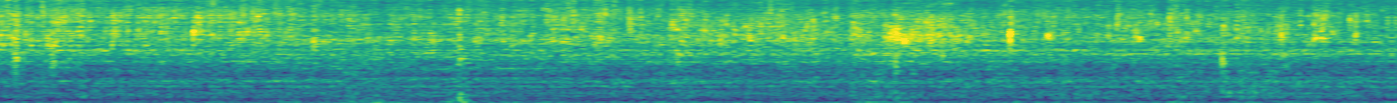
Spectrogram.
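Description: A kitchen tap runs steadily while hands are wet under it during preparation of catfish nuggets, producing a constant close splashing stream with no pauses and no talking.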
